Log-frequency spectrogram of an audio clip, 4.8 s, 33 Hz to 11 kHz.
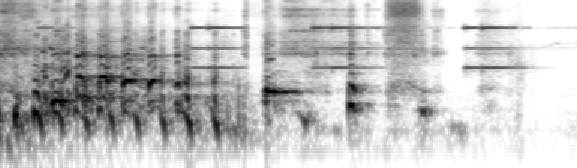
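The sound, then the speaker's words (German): A kitchen timer rings on and off in bright, repeated metallic bursts, signalling that a 15-second time limit has run out, following a stretch of someone laughing, and keeps going until the end. “Ihr hört, meine Uhr läuft ab.”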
